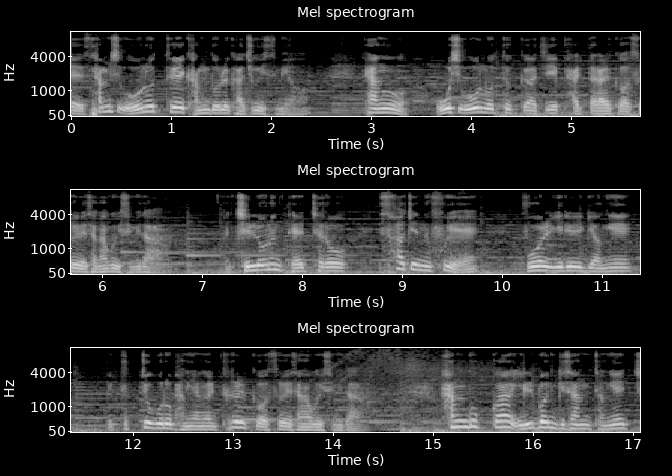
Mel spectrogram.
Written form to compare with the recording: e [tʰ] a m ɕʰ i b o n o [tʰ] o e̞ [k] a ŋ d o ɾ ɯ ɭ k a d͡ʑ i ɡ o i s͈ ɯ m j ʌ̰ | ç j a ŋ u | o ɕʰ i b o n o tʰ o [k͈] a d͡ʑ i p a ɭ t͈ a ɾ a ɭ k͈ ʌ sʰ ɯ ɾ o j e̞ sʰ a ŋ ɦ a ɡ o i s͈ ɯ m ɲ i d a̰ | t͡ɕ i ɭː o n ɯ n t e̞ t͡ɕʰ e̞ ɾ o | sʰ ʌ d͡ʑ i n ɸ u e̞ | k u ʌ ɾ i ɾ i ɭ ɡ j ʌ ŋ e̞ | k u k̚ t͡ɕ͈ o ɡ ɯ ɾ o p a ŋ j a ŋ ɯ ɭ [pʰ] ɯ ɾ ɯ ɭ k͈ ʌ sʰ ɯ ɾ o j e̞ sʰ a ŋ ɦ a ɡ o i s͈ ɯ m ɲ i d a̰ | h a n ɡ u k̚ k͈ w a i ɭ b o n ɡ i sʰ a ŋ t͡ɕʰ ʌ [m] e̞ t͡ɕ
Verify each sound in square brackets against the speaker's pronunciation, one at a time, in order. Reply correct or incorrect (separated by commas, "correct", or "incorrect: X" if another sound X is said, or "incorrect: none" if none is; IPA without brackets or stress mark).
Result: incorrect: sʰ, correct, correct, correct, incorrect: tʰ, incorrect: ŋ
